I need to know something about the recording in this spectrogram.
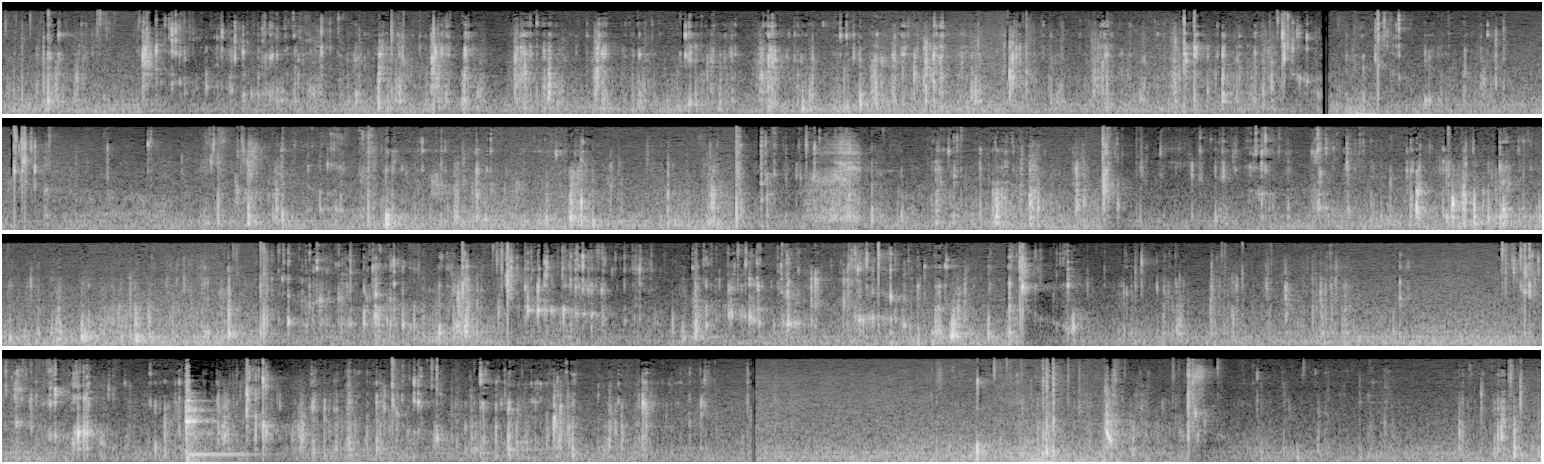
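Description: Close-miked chewing and biting on spicy sauced pig's tail: wet mouth sounds and small clicks as the meat is gnawed off the tail bones, with a few louder bites near the end.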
